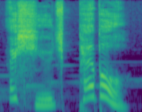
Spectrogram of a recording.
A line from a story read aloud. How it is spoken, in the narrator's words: she shouted triumphantly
